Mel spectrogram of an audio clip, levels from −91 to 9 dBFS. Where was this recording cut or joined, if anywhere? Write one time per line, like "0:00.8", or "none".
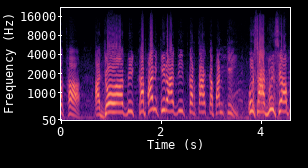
0:03.6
